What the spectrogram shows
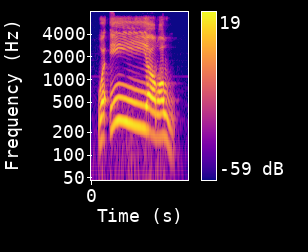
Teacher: من الواو بعدها غنة ثم تنتقل للياء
